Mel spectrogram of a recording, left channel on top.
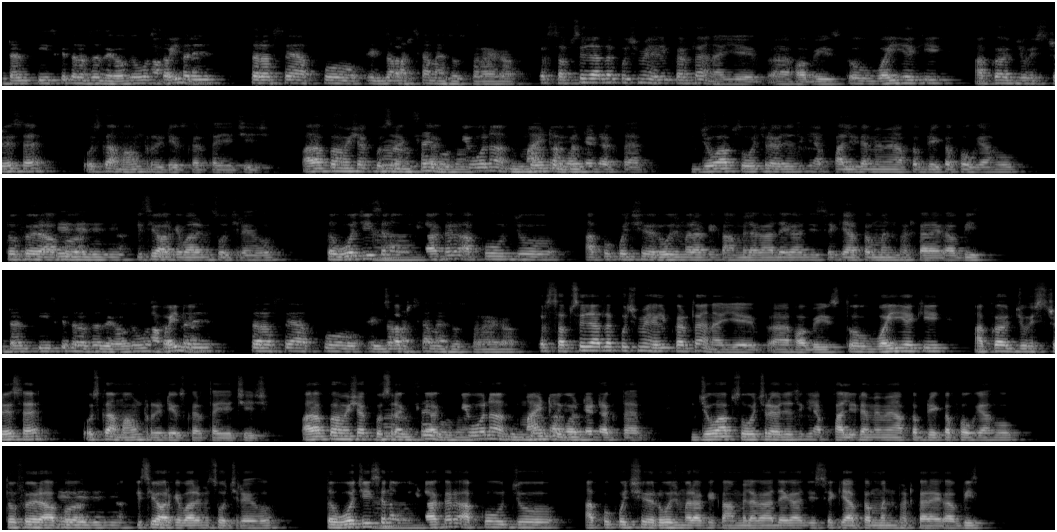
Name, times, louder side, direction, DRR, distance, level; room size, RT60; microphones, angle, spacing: voice 1, 0.0-2.1 2.5-5.1 14.2-15.2 15.6-16.5 21.6-22.3 24.8-25.1, equal, 20° left, 0.6 m, -31 dB
voice 2, 1.5-2.0 3.9-4.1 5.4-9.4 9.7-10.9 11.3-13.2 13.5-17.0 17.4-20.7 21.1-21.9 22.4-23.8 24.3-26.6 26.9-30.8, right 4 dB, 80° right, 0.5 m, -29 dB
3.2 x 2.8 x 2.4 m
head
